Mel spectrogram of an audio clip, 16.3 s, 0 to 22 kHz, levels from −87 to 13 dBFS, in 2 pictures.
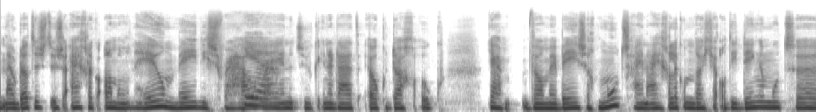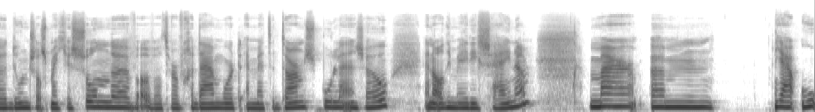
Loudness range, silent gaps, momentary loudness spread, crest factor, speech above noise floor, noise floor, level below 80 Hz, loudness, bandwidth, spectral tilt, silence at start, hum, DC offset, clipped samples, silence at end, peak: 2 LU; none; 7 LU; 16 dB; 44 dB; -61 dBFS; -54 dBFS; -18 LUFS; 12.5 kHz; -7 dB/octave; 0 s; none; under 0.1%; under 0.1%; 0 s; -2 dBFS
